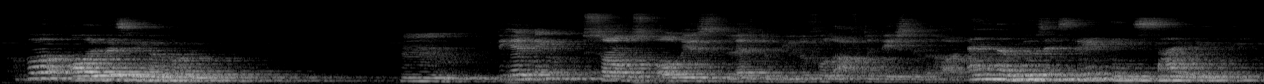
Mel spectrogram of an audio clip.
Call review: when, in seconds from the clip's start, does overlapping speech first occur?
none

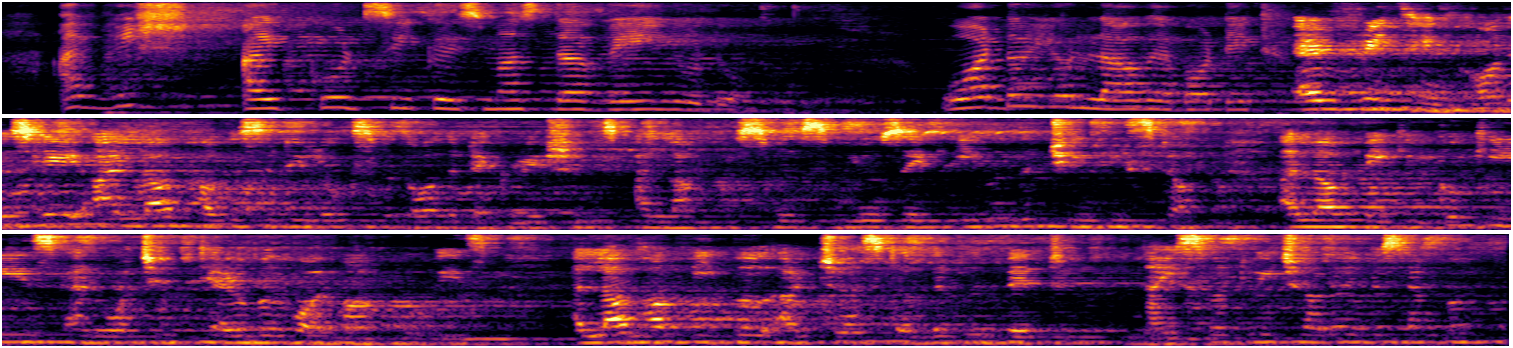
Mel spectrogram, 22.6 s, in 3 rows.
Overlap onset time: none

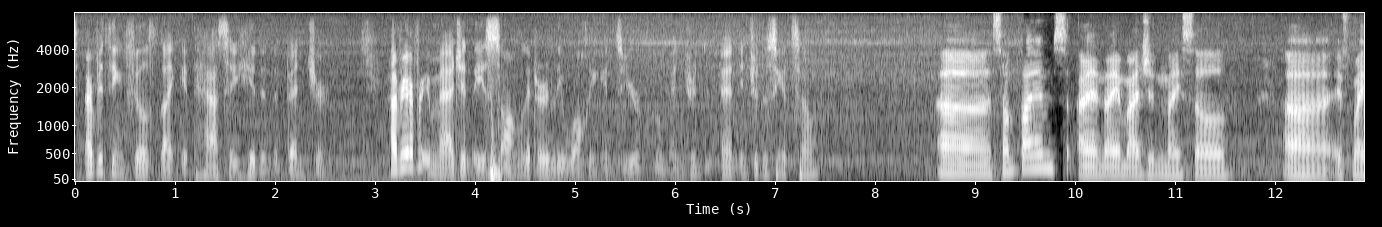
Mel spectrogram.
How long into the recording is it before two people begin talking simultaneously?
none

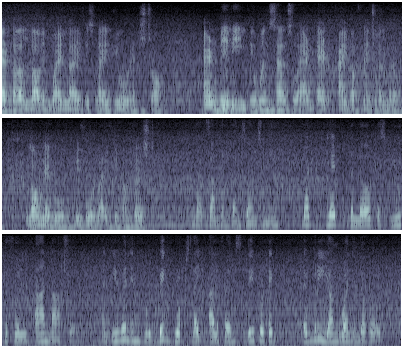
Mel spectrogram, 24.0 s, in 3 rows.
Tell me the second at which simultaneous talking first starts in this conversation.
none

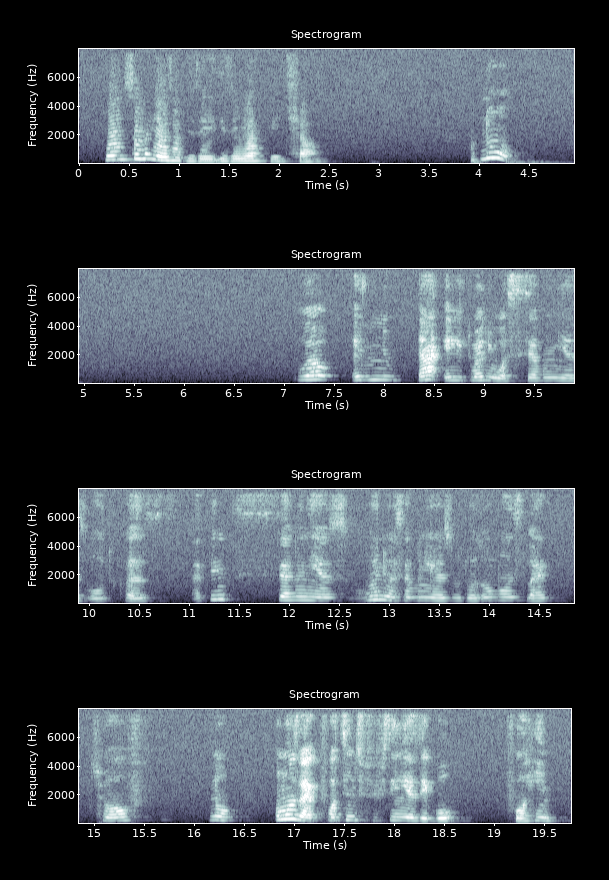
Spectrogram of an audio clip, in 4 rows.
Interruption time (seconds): none

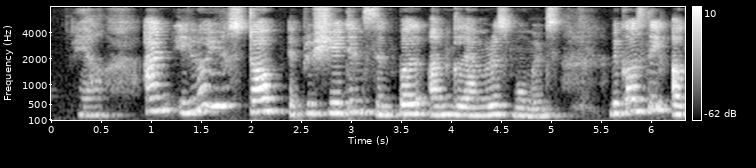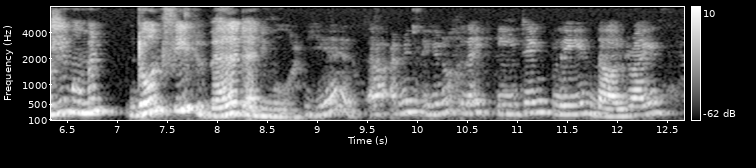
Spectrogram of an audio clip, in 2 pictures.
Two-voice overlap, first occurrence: none

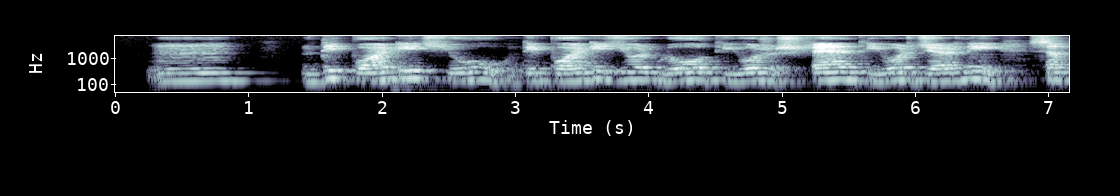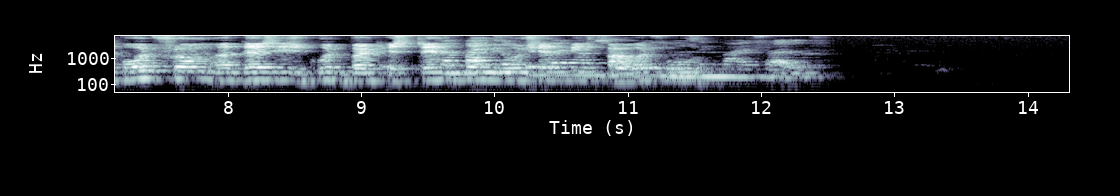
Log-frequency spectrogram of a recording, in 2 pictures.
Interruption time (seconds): 10 s

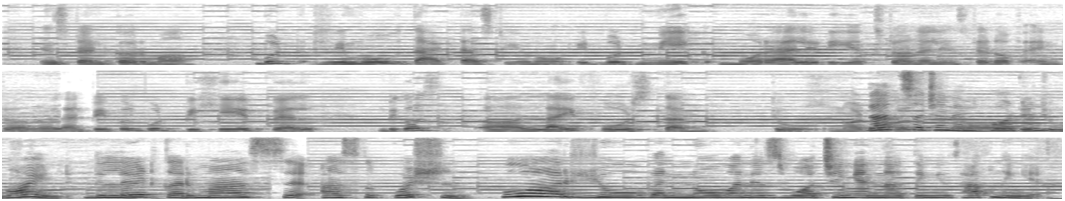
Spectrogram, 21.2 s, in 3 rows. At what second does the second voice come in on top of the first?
13 s

